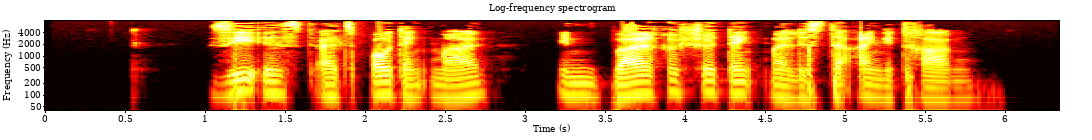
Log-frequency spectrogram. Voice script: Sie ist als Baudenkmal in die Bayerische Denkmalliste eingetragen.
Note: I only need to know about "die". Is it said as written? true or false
false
